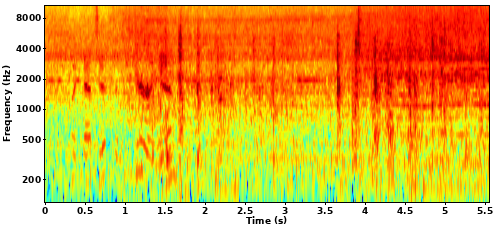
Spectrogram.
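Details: Heavy excavator on a demolition job (not the shear) making irregular heavy clunks and knocks, about two a second, through the running machine; something inside the machine sounds badly and expensively wrong.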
